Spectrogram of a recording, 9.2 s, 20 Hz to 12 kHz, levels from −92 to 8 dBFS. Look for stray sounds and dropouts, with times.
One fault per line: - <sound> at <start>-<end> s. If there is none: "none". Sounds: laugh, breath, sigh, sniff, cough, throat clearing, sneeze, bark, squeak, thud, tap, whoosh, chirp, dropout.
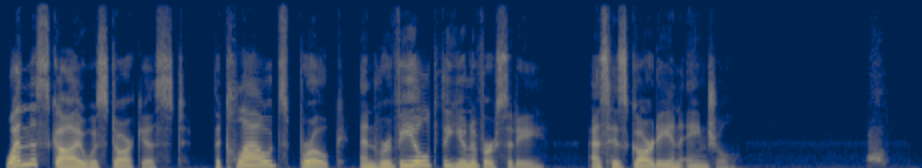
- bark at 8.6-8.9 s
